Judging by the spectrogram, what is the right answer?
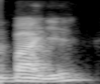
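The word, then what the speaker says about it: buyer: de de construir un Bayer personas la pronunciación de baller El baller personas es como un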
